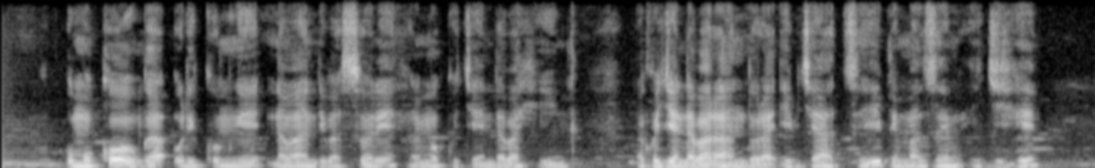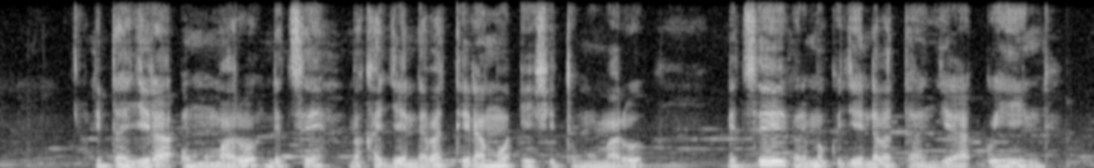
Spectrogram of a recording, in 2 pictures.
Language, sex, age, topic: Kinyarwanda, male, 25-35, agriculture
